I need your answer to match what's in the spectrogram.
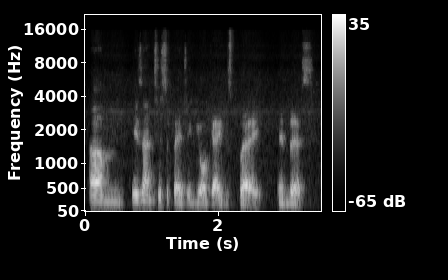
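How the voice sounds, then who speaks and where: A man on a video call, talking in a halting way with many repeated words, his voice cutting in and out over a bad connection. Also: on the low side, husky, rough recording. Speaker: guest. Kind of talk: casual chat on a video podcast.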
